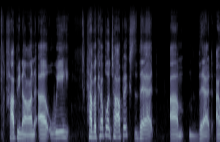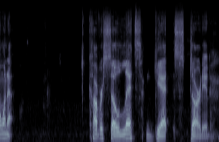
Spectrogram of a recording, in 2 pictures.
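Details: Stuttering in a podcast host who stutters and describes having a speech impediment; stuttering.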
